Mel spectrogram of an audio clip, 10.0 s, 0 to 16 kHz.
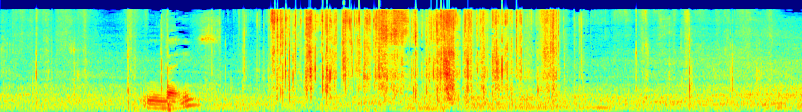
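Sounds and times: foil wrapper crinkling: 2.8s - 7.4s.

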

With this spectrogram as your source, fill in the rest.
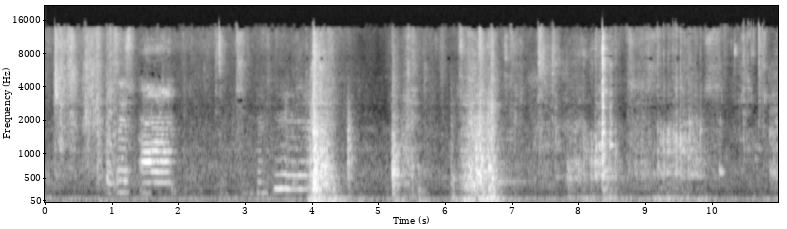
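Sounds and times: drawer sliding open and shut: 5.2s - 7.0s.

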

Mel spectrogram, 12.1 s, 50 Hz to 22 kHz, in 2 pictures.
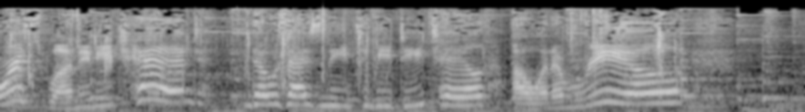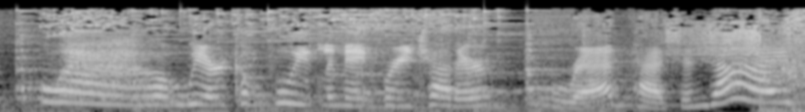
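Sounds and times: background music with chime: 3.8s - 10.6s.

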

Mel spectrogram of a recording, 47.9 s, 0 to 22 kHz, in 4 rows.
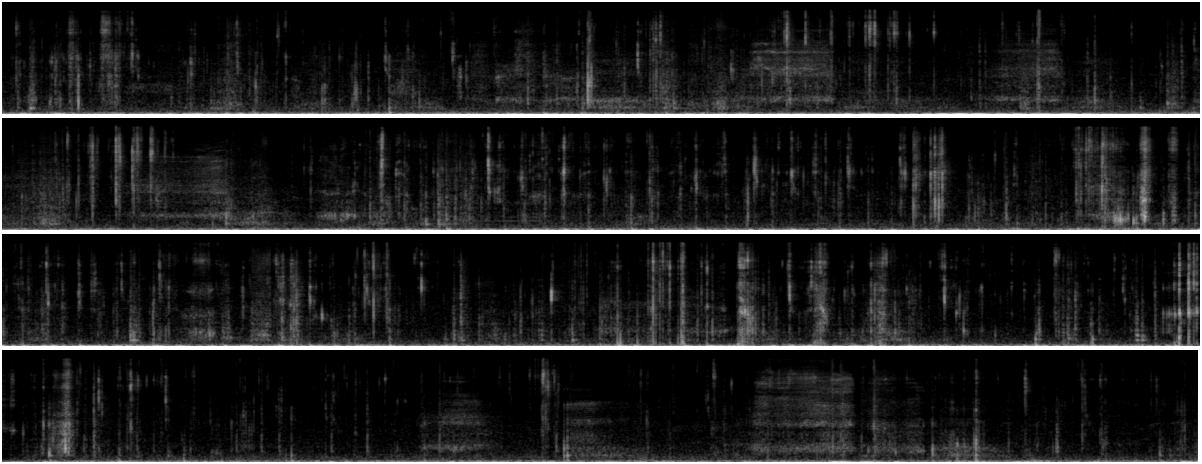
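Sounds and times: chewing and crunching: 0.0s - 47.9s
crayfish shells cracking: 4.6s - 13.8s, 14.9s - 39.9s.

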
